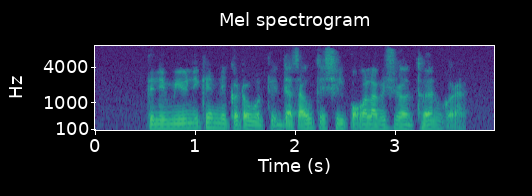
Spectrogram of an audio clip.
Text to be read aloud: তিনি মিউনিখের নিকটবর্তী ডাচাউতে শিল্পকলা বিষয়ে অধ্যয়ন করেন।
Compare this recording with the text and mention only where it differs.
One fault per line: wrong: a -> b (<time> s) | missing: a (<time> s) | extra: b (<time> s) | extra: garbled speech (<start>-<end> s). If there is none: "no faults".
no faults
